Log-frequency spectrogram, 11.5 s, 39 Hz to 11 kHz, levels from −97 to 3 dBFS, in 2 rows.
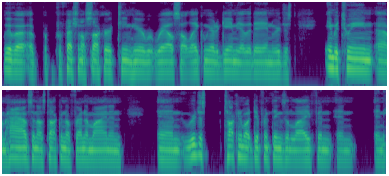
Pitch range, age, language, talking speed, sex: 110-130 Hz, 40-59, English, 270 wpm, male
